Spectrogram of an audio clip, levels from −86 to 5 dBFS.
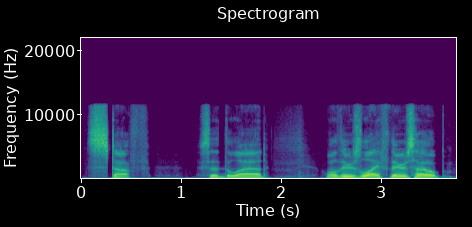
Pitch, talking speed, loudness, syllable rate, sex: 145 Hz, 145 wpm, -16 LUFS, 4.5 syllables/s, male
